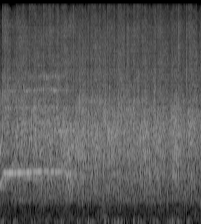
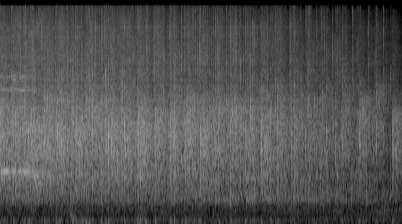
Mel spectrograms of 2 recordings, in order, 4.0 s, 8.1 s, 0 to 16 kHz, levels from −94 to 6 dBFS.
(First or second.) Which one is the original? second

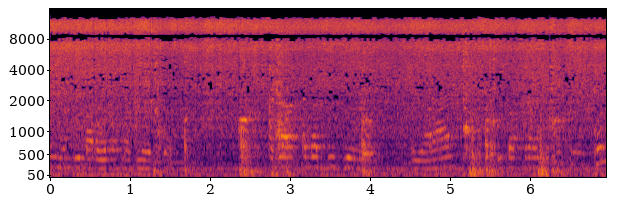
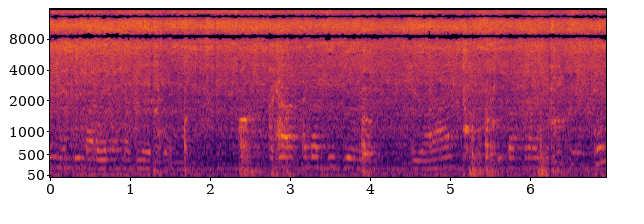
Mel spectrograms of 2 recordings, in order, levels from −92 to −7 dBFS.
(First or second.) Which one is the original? first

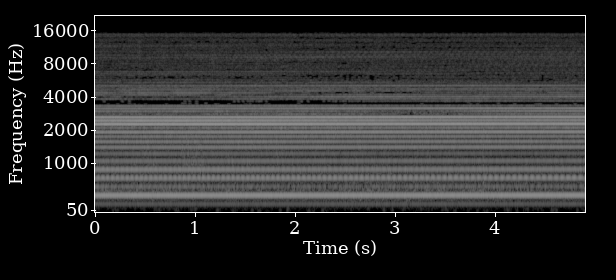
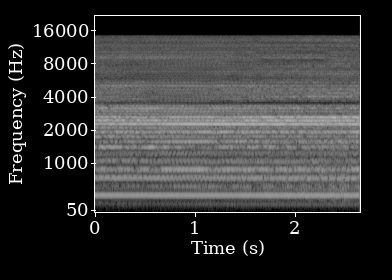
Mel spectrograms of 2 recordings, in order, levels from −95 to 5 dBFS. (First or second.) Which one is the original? first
